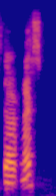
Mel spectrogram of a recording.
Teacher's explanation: The stress stays on dark, making it stress specific suffix.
